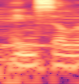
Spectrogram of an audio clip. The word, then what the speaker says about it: Ainsel: This one, pronunciation, I feel, would be like, it gives me like a Hansel, like an Ainsel kind of vibe. Okay, we didn't go down as deep as Sheofra. Ainsel River.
